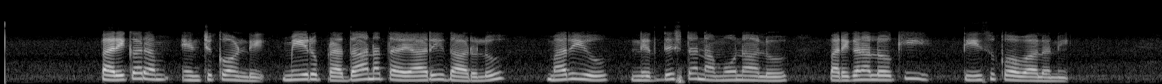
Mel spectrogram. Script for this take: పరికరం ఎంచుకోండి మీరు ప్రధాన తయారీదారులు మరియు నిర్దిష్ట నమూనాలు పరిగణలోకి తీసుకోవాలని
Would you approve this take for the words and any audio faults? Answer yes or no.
yes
